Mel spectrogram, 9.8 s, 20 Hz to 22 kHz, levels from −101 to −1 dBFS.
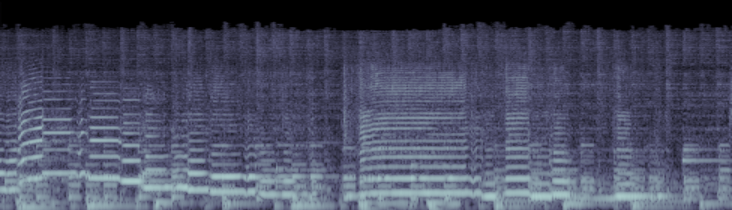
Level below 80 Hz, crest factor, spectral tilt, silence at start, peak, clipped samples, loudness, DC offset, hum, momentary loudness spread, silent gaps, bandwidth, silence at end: -46 dBFS; 12 dB; -5 dB/octave; 0 s; -18 dBFS; under 0.1%; -31 LUFS; under 0.1%; none; 10 LU; none; 15 kHz; 0 s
